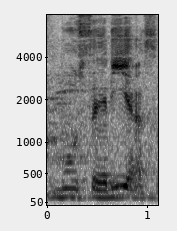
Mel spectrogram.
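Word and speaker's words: Bucerías: Here the R is not like R, is less, is bucerias.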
